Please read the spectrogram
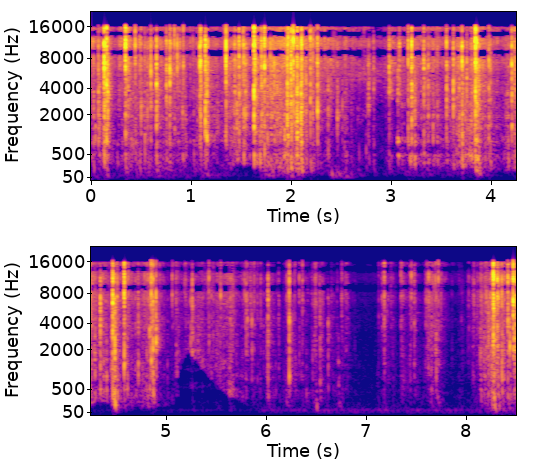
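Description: Crinkling of a plastic popcorn bag being handled and turned over in the hands. The crackling is busiest in the first five seconds, then thins to a few faint rustles.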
